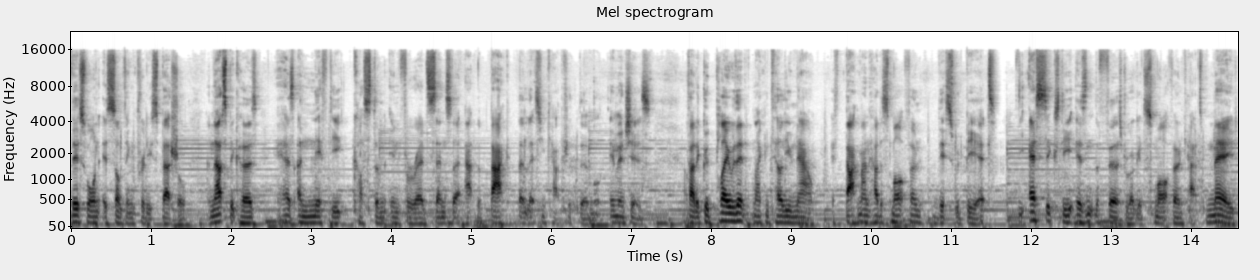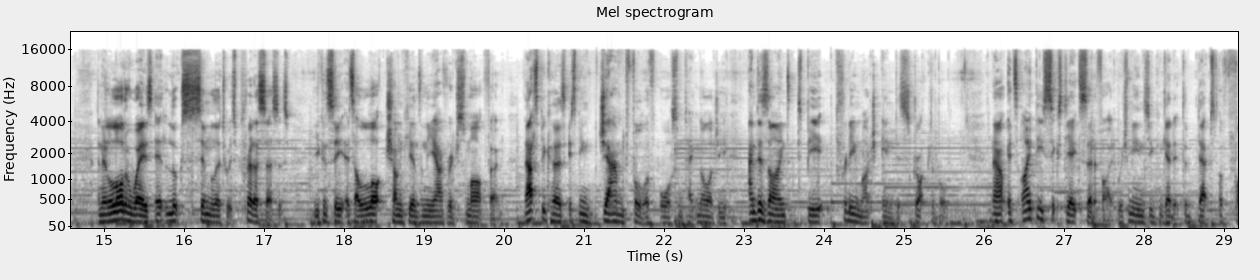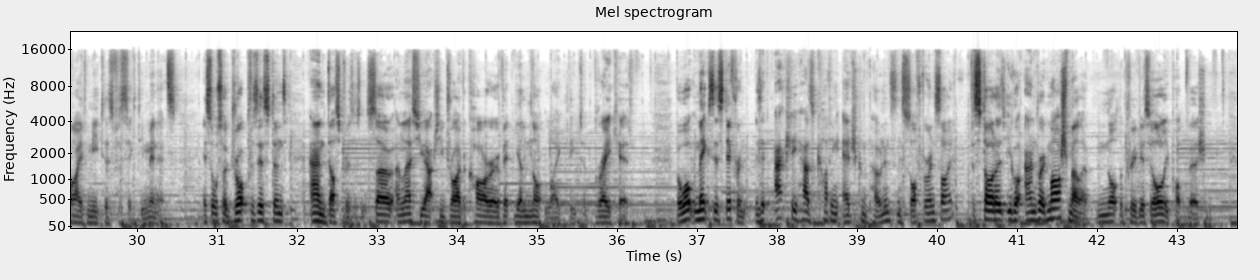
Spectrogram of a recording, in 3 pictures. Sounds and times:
Speech: 0.0 - 43.4
Music: 0.0 - 43.7.

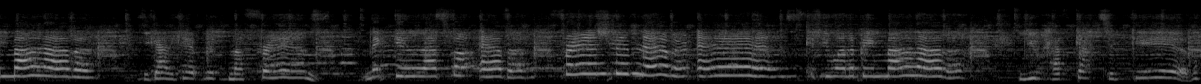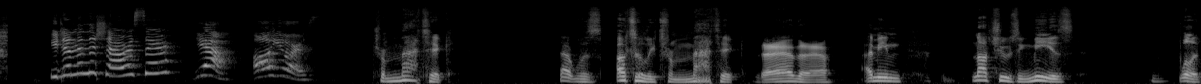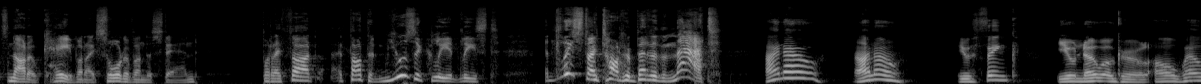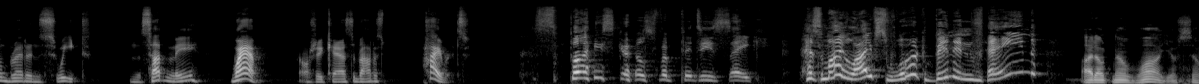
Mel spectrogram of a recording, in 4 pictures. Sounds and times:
Speech: 15.8 - 16.6, 17.6 - 21.0, 21.7 - 22.8, 23.6 - 26.0, 26.6 - 40.8, 41.4 - 48.0.

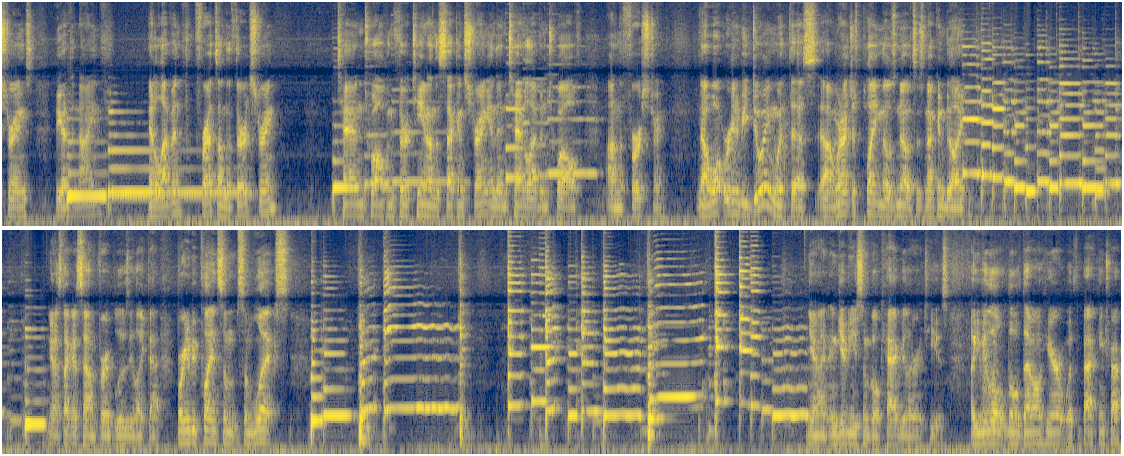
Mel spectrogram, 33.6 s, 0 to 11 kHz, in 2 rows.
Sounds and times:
Speech: 0.0 - 1.6, 2.2 - 4.2, 5.0 - 14.6, 17.5 - 21.2, 28.9 - 33.5
Guitar: 0.0 - 9.8, 10.6 - 30.7.

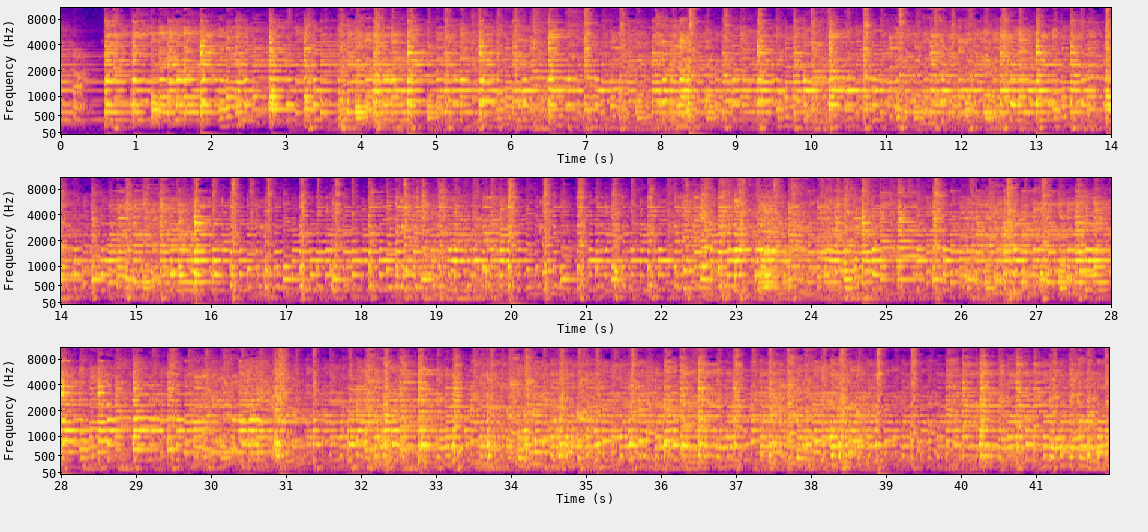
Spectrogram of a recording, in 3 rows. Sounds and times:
Banjo: 0.0 - 41.9.

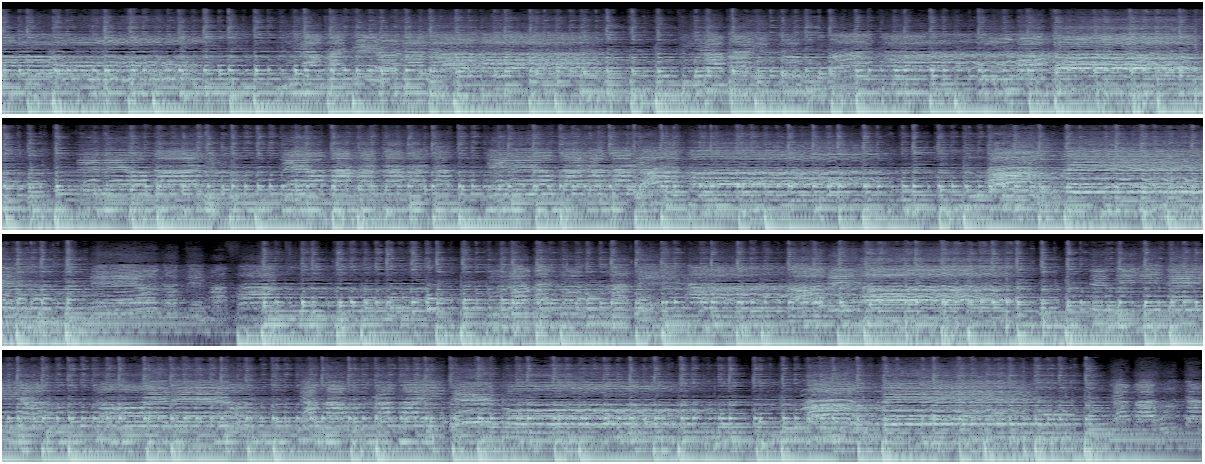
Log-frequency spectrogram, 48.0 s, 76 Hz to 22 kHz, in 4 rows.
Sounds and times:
Salsa music: 0.0 - 48.0.

